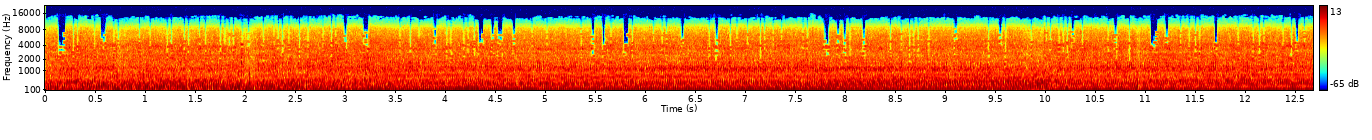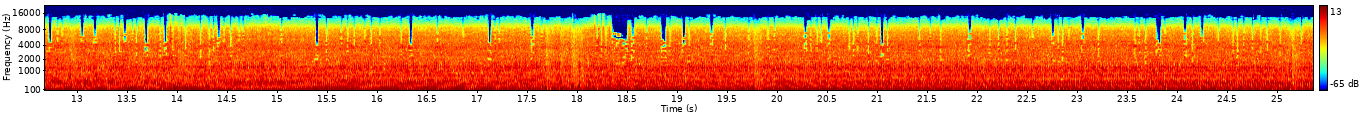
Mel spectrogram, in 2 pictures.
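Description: Yamaha underbone motorcycle's small single-cylinder engine running steadily while riding at a constant speed. The engine note dips briefly about ten seconds in, then holds steady again.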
